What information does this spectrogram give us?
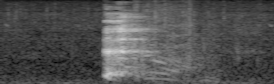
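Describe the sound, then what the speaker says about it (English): One sharp, close hiccup comes from a person, a sudden voiced gulp that fades quickly against a quiet background. "And I got the hiccups."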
